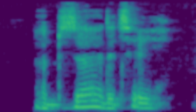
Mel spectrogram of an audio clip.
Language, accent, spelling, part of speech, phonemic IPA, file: English, Southern England, absurdity, noun, /əbˈsɜːd.ɪ.ti/, LL-Q1860 (eng)-absurdity.wav
- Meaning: 1. That which is absurd; an absurd action; a logical contradiction 2. The quality of being absurd or inconsistent with obvious truth, reason, or sound judgment 3. Dissonance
